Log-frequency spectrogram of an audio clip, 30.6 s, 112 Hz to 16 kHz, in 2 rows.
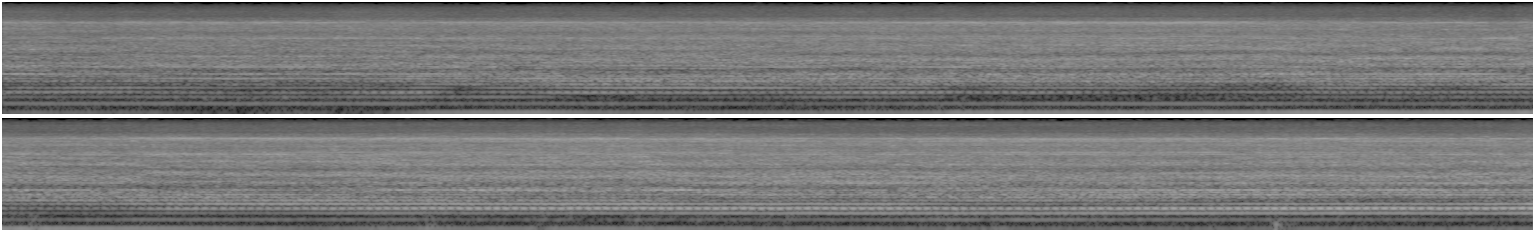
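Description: Ryobi 18V cordless fogger's battery-powered motor running steadily while it sprays a mist: a continuous, even machine hum made of several steady pitched tones.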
